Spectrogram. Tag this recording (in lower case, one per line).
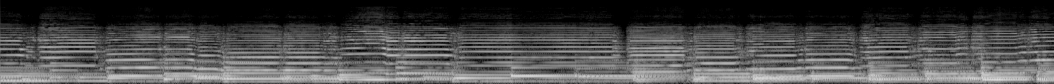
violin
music
musical instrument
